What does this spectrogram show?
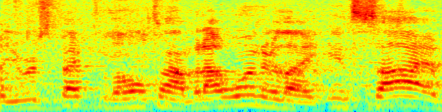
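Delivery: ordinary talk, nothing marked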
